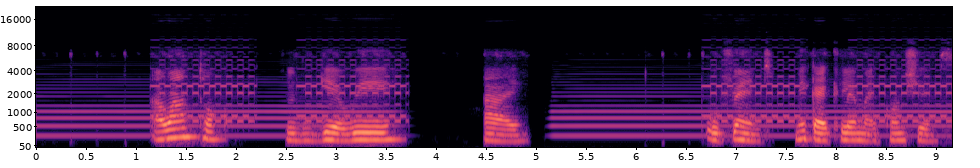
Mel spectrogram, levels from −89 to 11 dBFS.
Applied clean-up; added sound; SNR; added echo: none; Wind instrument, woodwind instrument + Telephone; 14 dB; none.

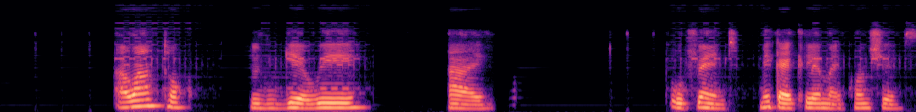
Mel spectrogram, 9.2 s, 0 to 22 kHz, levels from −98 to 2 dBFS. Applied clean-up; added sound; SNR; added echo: neural mask model DeepFilterNet 3.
